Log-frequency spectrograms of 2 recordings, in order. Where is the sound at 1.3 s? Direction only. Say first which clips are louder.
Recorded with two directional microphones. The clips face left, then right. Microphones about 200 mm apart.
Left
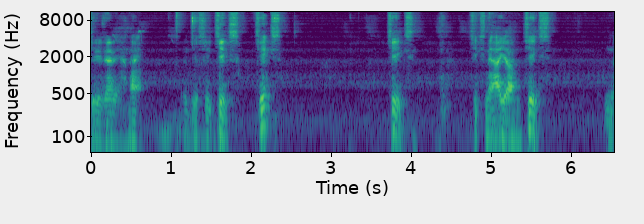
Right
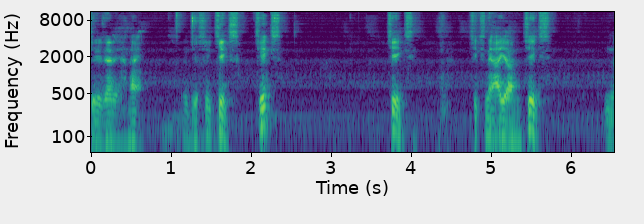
Right 5 dB; 20° right (ahead or behind).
